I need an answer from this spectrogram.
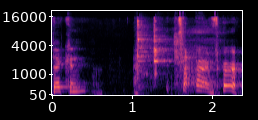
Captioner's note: burping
